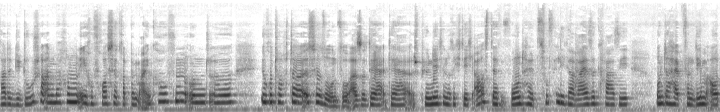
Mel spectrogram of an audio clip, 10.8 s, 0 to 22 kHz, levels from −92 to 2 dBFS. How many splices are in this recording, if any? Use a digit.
0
